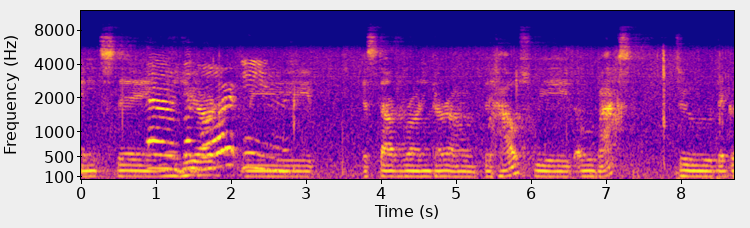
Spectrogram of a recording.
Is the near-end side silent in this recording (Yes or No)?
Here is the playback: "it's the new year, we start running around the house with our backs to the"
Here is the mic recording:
No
